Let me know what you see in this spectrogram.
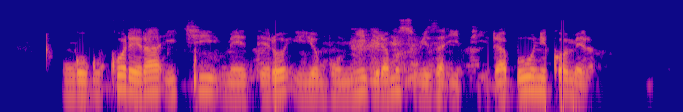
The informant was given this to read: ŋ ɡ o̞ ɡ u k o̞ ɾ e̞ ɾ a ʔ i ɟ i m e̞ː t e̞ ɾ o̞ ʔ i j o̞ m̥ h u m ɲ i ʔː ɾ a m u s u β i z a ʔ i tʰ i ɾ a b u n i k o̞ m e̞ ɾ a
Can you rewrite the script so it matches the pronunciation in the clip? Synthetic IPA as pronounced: ŋ ɡ o̞ ɡ u k o̞ ɾ e̞ ɾ a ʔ i c i m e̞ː t e̞ ɾ o̞ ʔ i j o̞ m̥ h u m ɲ i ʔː ɾ a m u s u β i z a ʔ i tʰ i ɾ a b u n i k o̞ m e̞ ɾ a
